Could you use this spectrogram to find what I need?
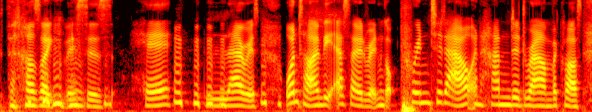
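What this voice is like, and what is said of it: British accent. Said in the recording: “everything in your accent just sounds like the gospel truth ... it was the British girl's essay”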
